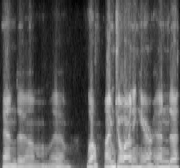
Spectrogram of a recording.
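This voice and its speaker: A Swedish man on a video call, speaking halting English and searching for words. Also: mid-range voice, animated, creaky, fairly bright tone, dry recording. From Sweden. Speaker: guest, former teacher.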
